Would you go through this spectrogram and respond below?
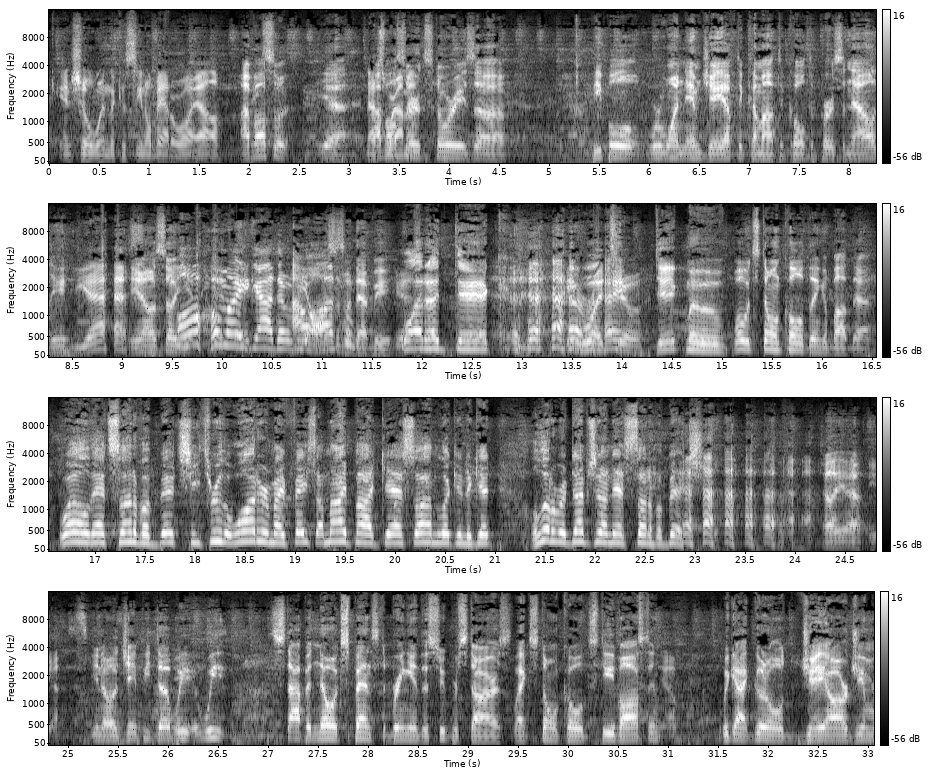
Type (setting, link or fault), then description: setting, busy venue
